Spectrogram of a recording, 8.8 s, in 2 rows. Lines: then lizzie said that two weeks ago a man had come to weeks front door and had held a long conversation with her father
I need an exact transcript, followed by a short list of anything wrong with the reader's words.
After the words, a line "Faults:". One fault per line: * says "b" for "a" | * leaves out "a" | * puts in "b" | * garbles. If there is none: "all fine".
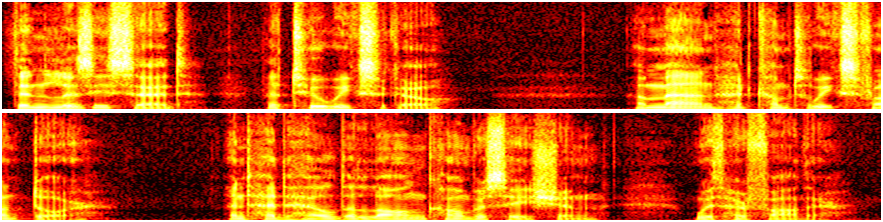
then lizzie said that two weeks ago a man had come to weeks front door and had held a long conversation with her father
Faults:
all fine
